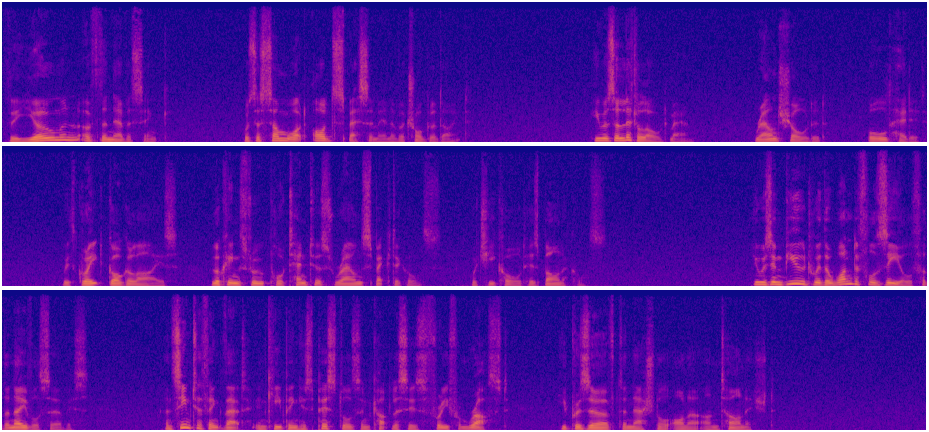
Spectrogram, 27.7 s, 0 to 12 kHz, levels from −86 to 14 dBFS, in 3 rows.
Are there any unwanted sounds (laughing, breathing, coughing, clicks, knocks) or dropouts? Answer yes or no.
no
